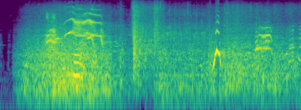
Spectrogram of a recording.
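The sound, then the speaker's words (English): Continuous splashing and rushing water fills the scene, with children's excited shrieks and calls rising over it at moments as children careen down gushing water slides into pools of fresh water at Water World, a fun park in Cape Town. “Children careening down gushing slides into pools of fresh water.”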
